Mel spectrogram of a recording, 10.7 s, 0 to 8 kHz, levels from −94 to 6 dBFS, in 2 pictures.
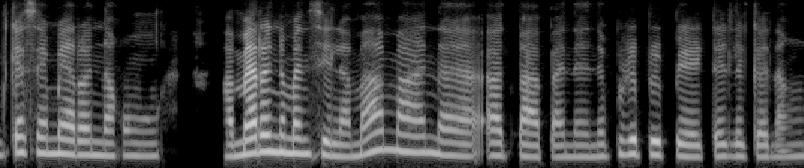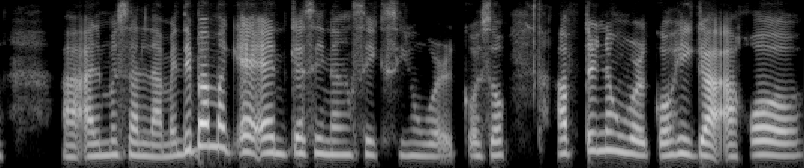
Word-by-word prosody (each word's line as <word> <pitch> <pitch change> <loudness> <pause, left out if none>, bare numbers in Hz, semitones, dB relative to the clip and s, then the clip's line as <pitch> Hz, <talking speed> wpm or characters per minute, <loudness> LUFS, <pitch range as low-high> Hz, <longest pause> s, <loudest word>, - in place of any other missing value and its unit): kasi 275 +3 -3
meron 245 -3 -1
akong, 225 -1 -9 0.6
meron 275 +4 +7
naman 270 -2 +1
sila 230 -4 -3
mama 295 +6 -2 0.5
at 225 -1 -3
papa 205 -1 -4
na 205 0 -11
na 210 +1 -10
pre-prepare 235 -5 -3
talaga 210 0 -8
ng 215 +1 -12 0.4
almusal 225 +3 -2
namin 215 +1 -3
'di 315 - +2
ba 400 +1 +10
mag-eend 280 -7 +4
kasi 270 0 -1
ng 245 -1 -3
6 245 -2 -8
iyong 225 - -8
work 215 - -7
ko - - -5
so 235 +1 -3 0.4
after 310 +4 +1
ng 320 -2 +1
work 240 -4 0
ko 225 - +2
higa 245 -3 +5
ako, 230 0 +2
240 Hz, 180 wpm, -23 LUFS, 220-265 Hz, 0.6 s, ba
